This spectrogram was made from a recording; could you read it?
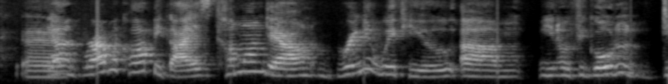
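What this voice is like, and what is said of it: Non-American English accent. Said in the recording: “If you didn't understand ... accent, that's zero for those of us that are American.”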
